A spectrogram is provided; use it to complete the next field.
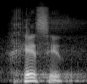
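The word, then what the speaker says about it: חסד: yahvé proviene de una raíz hebrea que se pronuncia jesed h e s de sopa e d jesed y Que traduce el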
